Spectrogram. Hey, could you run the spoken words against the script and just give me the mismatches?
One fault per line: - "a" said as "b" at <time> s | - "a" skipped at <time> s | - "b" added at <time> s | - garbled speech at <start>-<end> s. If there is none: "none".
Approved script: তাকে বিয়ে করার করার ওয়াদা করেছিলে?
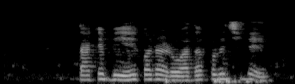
- "করার" skipped at 1.7 s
